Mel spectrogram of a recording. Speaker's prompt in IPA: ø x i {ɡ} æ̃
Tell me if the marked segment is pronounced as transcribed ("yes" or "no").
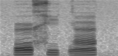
yes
